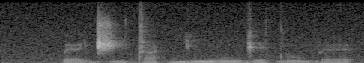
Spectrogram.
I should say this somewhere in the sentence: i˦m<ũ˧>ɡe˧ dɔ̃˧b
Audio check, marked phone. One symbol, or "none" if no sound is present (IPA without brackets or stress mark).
ũ˧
